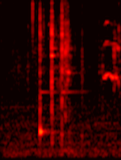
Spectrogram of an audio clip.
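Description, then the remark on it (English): A few light, quick clinks and taps of a glass of water being handled as someone takes a sip, fairly faint, followed by a brief high ringing tone. No one speaks. “Let me get a sip of water and we'll knock the rest of this out.”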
